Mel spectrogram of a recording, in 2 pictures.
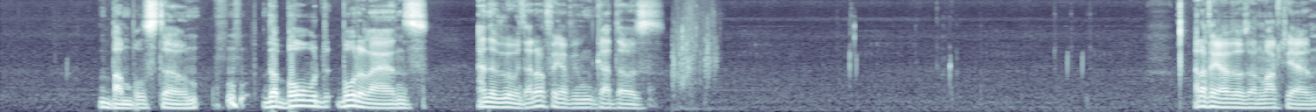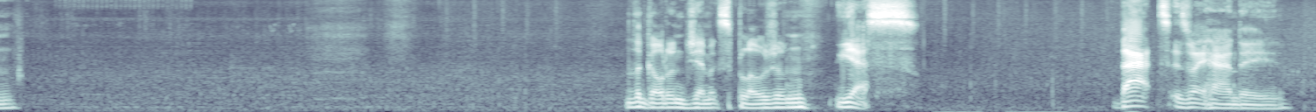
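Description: A man talks casually and close to a microphone, in bursts with pauses.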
